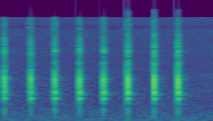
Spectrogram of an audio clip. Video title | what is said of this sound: Fake VS Real:Fake BeeR Rev Limiter | if you tap it it sounds Hollow cuz it there's nothing in there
